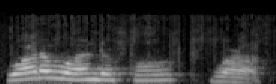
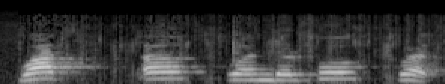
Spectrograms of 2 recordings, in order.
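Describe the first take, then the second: First: Smooth linked words. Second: Gliding, linked words. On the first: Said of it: "diseret kalau bahasa Jawa". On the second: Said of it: "say the words in a gliding form". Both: Shown as a demonstration.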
